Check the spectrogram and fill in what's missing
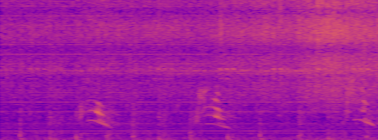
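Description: A cat meows indoors, several short rising-falling calls spaced out over a steady background of game audio and room noise, moderately faint.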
